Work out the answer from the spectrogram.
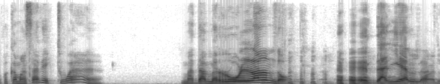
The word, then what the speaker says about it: Rolando: Est-ce qu'on dit Rolando ou Rolando? Rolando.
